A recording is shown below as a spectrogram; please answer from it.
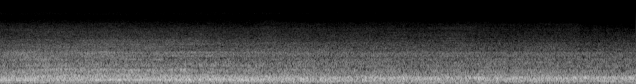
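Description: Steady road noise inside a moving car's cabin: tyre and engine hum while driving at low speed along a city street.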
